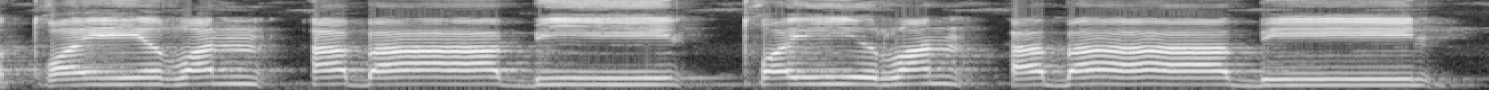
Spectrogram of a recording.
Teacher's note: اور اب یہاں پہ تنوین والا قاعدہ، نون ساکن تنوین کے جو 4 قاعدے ہم نے پڑھے ہیں، تو یہاں پہ وہ قاعدہ لگے گا کہ تنوین کے آگے حروف حلقی میں سے حمزہ آ گیا ہے، تو یہاں پہ ہم نے کیا کرنا ہے، غنہ نہیں کرنا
